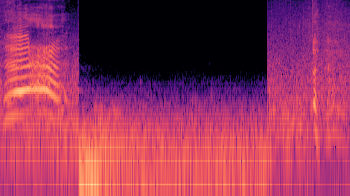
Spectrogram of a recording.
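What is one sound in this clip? Water rumbles, heard muffled from underwater.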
